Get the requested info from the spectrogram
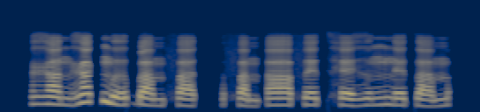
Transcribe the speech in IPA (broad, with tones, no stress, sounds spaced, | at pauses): ɣ a˨˩ n ɣ a˦˥ k̚ m əː˨˩˦ ɓ a˨˩ m f a˨˩ t̚ | f a˨˩˨ m ʔ aː˧ f ɛ˧˥ t̪ʰ ɛ˨˩ ɣ ə˧˥ ŋ n ɛ˧˥ t̪ a˨˩˦ m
